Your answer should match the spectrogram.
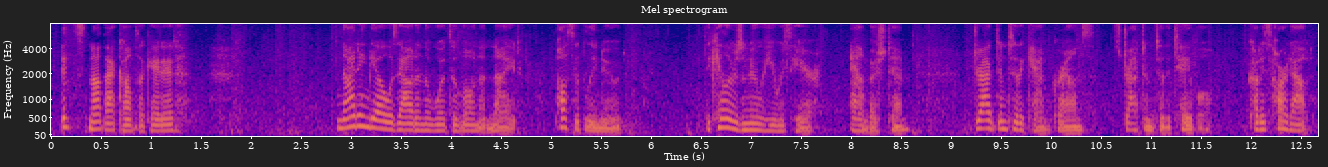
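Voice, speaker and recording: A woman acting an intuitive, composed FBI agent in a video game, speaking in an understated, deliberate way with clipped phrases. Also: lowish voice, vocal fry, a little hiss or hum. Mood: matter-of-fact. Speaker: lead detective character.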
